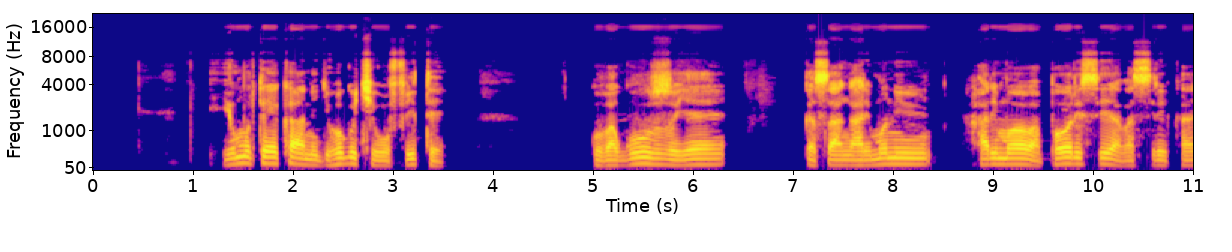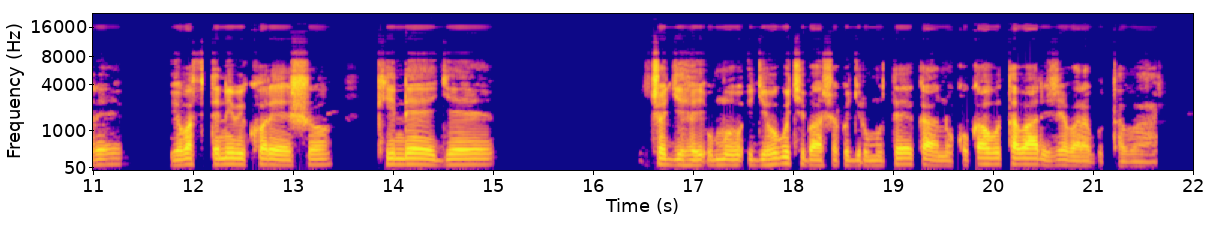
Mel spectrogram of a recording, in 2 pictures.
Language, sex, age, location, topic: Kinyarwanda, male, 25-35, Musanze, government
